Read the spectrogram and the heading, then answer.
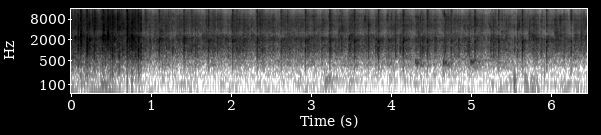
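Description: Audience applause for the event's announcer before the last song, a dense wash of many hands clapping that swells loud at first, then settles into steady, sustained clapping for several seconds.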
